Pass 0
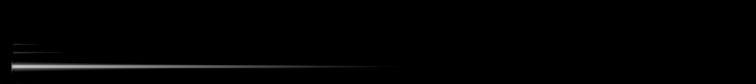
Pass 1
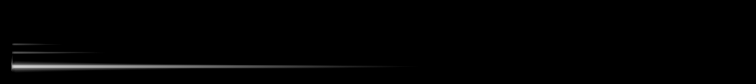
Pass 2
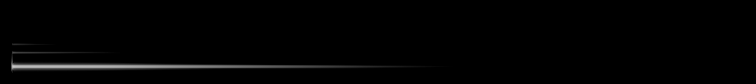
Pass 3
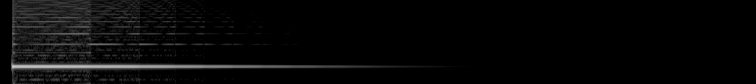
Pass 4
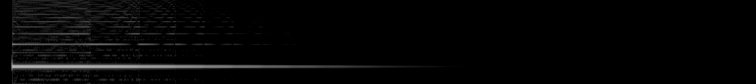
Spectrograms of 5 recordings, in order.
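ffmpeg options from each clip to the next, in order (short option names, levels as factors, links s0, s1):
-af "highpass=f=960:w=0.5412,highpass=f=960:w=1.3066,equalizer=f=1500:t=o:w=0.99:g=3.5,volume=2.51"
-af "acompressor=threshold=0.0501:ratio=5,volume=1.88"
-filter_complex "[0:a]asplit=2[s0][s1];[s1]volume=31.6,asoftclip=hard,volume=0.0316,volume=0.355[s2];[s0][s2]amix=inputs=2:normalize=0,acrusher=bits=3:mode=log:mix=0:aa=0.000001"
-af "asoftclip=type=tanh:threshold=0.133,volume=0.891"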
